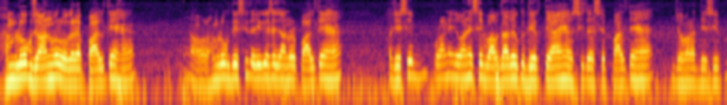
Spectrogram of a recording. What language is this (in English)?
Urdu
